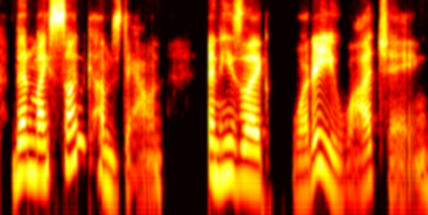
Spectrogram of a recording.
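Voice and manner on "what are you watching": play-acted condescending, talking-down tone. Retelling how their son came downstairs and asked, mimicking a condescending tone. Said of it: "with really kind of condescending tone in his voice".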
